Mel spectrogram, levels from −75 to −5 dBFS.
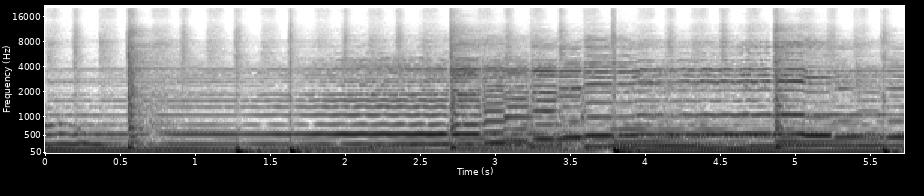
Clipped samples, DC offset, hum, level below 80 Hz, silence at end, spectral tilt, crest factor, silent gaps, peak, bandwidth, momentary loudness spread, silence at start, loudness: under 0.1%; under 0.1%; none; -22 dBFS; 0 s; -5.5 dB/octave; 12 dB; none; -4 dBFS; over 20 kHz; 5 LU; 0 s; -18 LUFS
